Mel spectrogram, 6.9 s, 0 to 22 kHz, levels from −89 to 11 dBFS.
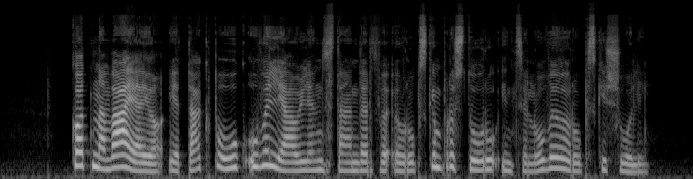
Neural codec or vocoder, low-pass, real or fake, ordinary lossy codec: none; 19.8 kHz; real; Opus, 16 kbps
